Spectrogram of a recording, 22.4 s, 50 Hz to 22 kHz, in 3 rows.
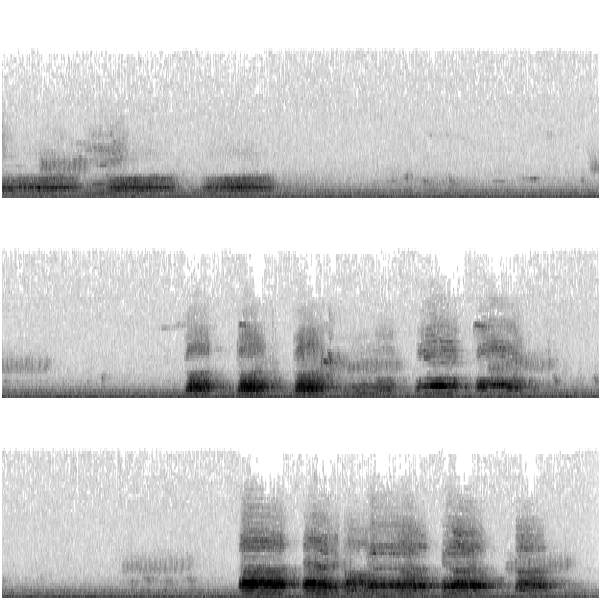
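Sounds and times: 
bird cawing calls: 0.0 - 3.6, 9.7 - 15.0, 16.4 - 22.2.

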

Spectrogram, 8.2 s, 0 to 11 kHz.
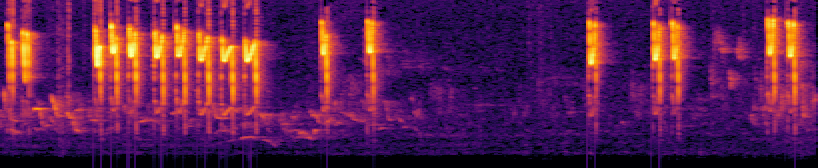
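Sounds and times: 
Eurasian nuthatch calls: 0.1 - 3.9, 5.9 - 6.9, 7.7 - 8.1.

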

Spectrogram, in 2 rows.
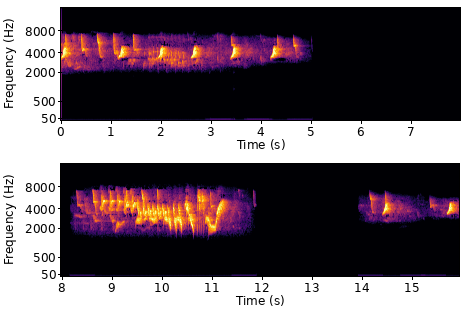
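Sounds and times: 
common chaffinch song: 0.0 - 5.0, 8.2 - 11.9, 14.0 - 15.9.

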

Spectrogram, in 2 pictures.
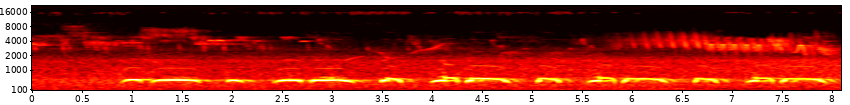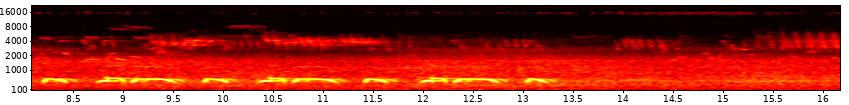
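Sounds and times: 
bird giving soft low cooing calls: 0.9 - 13.4.

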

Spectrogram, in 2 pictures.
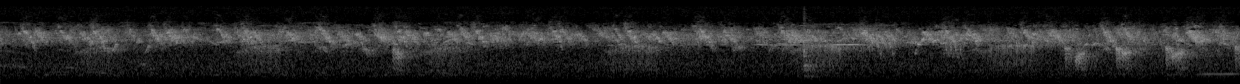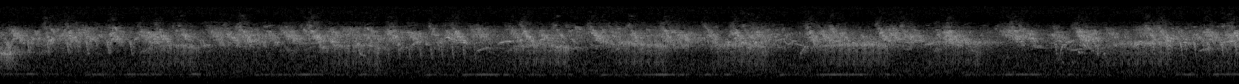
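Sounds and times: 
house sparrow flock chirping: 0.0 - 24.7.

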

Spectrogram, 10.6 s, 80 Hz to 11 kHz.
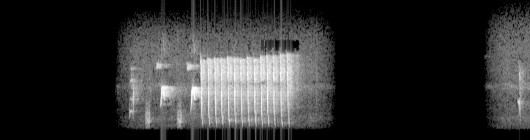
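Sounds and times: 
bird chirps and high thin whistles: 2.6 - 6.0.

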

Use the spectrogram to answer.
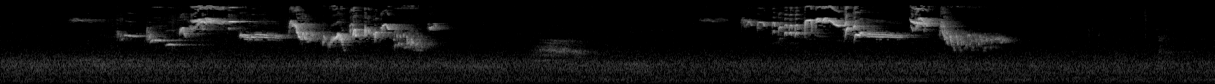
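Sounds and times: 
European robin singing warbled phrases with trills: 0.7 - 4.6, 6.5 - 10.2.

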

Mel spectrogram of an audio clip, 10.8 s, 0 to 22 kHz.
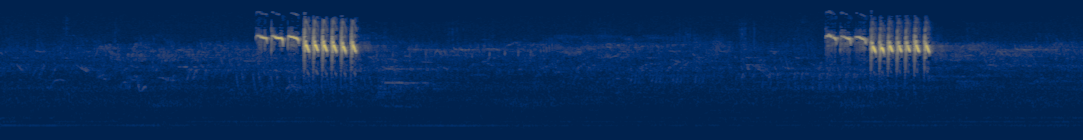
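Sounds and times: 
Eurasian blue tit calls with buzzy trill: 2.6 - 3.6, 8.3 - 9.3.

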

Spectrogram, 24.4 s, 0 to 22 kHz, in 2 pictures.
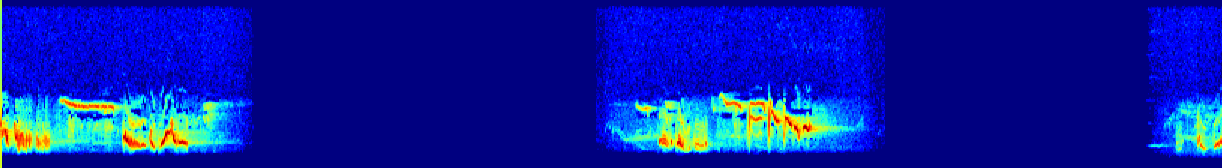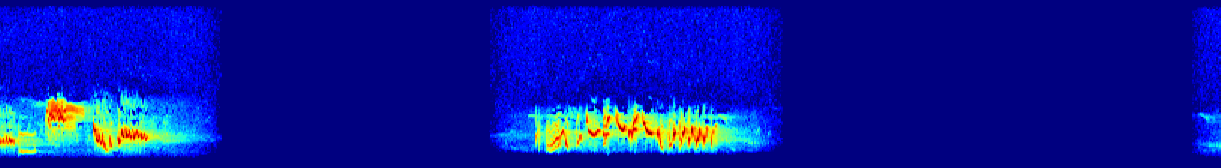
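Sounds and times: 
European robin singing thin whistles and twitters: 0.0 - 2.2, 6.2 - 8.3, 11.7 - 14.0, 17.5 - 19.6.

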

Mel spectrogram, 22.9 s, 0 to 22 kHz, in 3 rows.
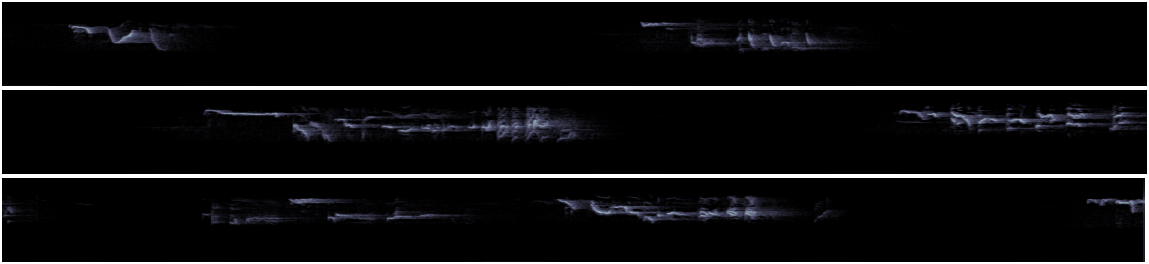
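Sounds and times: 
European robin singing: 0.5 - 1.2, 4.3 - 5.6, 9.0 - 11.5, 13.6 - 15.4, 16.6 - 18.3, 19.0 - 20.8, 22.5 - 22.8.

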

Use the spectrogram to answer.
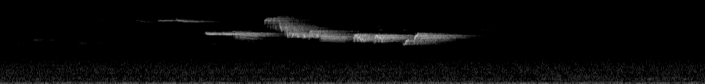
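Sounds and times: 
European robin singing: 0.3 - 4.7.

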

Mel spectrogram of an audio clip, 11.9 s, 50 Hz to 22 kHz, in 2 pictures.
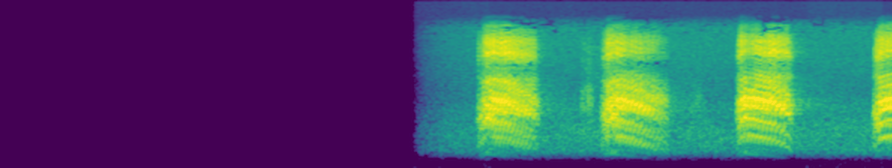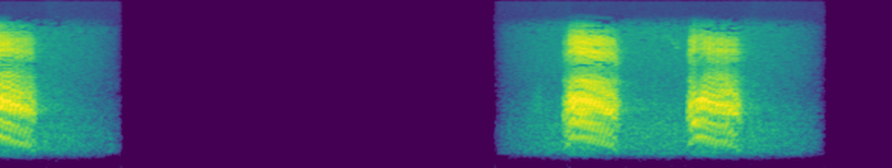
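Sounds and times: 
bird calling in rough cawing notes: 3.2 - 6.4, 9.6 - 11.2.

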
